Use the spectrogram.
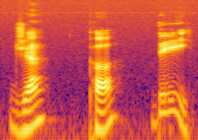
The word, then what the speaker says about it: jeopardy: tv today's word is jeopardy it's pronounced ja pa d and it is spelt j e o p a r d y think jep then odd and then why jeopardy means danger of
